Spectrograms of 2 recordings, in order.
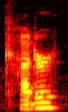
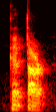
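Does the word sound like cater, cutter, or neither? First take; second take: cutter; neither. First: The word sounds like cutter. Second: The word sounds like neither cutter nor cater. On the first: The speaker calls it wrong. "It's not Cutter" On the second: The speaker calls it right. "it's Qatar"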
